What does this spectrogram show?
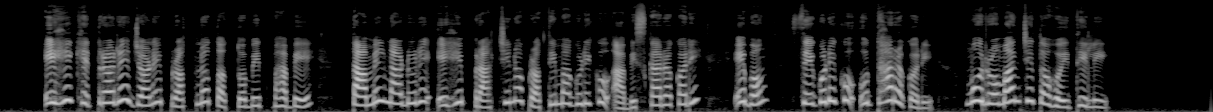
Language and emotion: Odia, happy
